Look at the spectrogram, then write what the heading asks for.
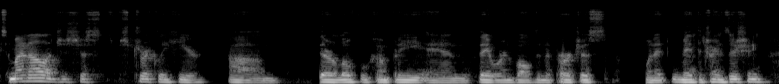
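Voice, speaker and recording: Thirty-something man with a dark, mellow voice. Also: lowish voice, normal speed. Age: 30s. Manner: easygoing, hesitant with ums. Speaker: golf club general manager, guest. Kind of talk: casual podcast interview.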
